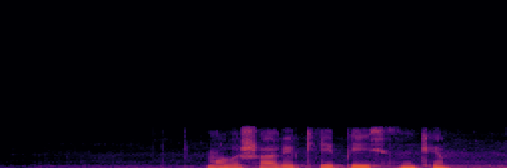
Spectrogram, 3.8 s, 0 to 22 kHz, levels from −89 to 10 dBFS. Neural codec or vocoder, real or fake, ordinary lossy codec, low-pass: codec, 16 kHz in and 24 kHz out, 1.1 kbps, FireRedTTS-2 codec; fake; none; 5.4 kHz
